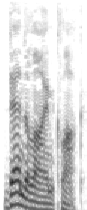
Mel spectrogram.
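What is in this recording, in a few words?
"dandelion clock", American English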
